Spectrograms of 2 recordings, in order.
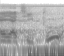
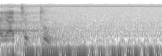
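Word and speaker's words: يجب: Itu bacanya bukan yajibu tapi apa? Yajubu ayaktau. Nah kalau pas ini kamu baca yajibu kan, al-Islamu te Islam yajibu, pusing kamu.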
